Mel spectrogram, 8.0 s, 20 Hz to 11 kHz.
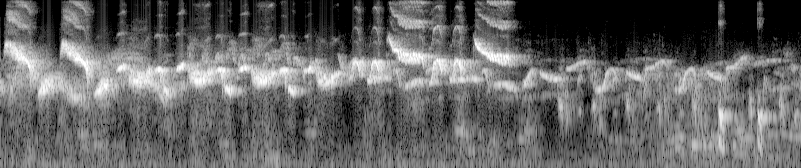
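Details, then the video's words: Vietnamese caged Chinese hwamei, a tail-spreading fighter, in ngũ trường song while carried by hand: loud, rich whistled phrases with high sharp accents, fading into softer twittering and scattered short notes. "HM 203 ngũ trường siêu mẫu đấu xòe cầm tay hót"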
